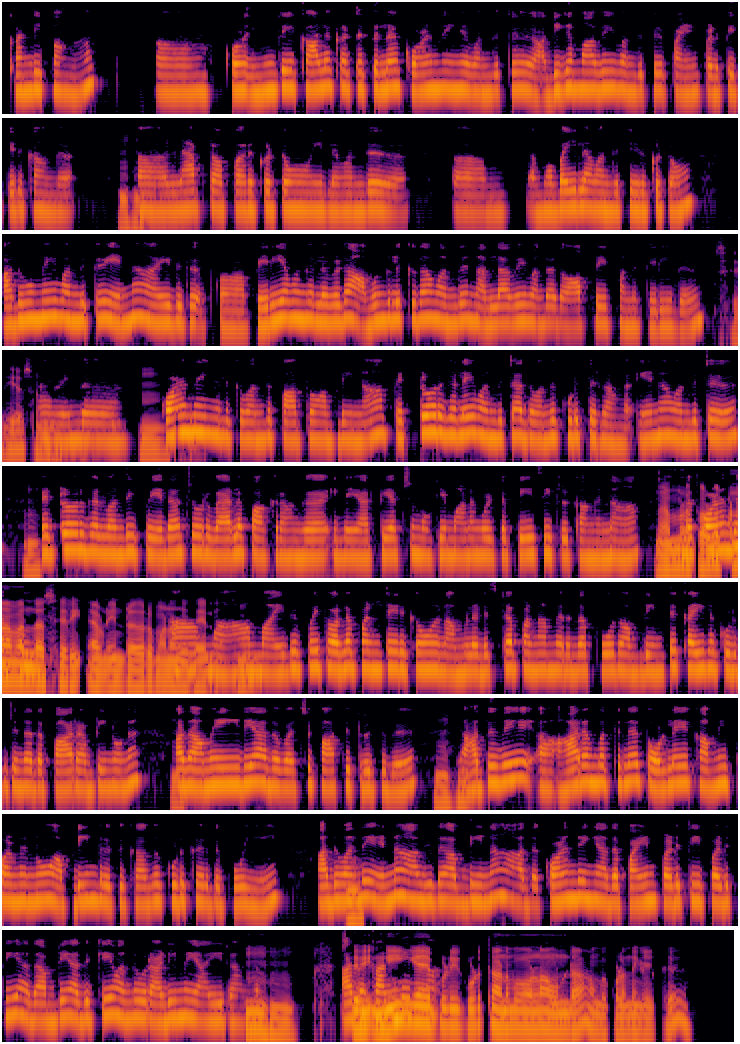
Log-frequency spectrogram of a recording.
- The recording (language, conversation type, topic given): Tamil, podcast, குழந்தைகளின் திரை நேரத்தை எப்படி கட்டுப்படுத்த வேண்டும் என்று நீங்கள் என்ன ஆலோசனை சொல்வீர்கள்?
- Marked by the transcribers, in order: in English: "ஆப்பரேட்"; other noise; in English: "டிஸ்டர்ப்"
